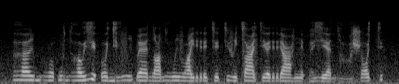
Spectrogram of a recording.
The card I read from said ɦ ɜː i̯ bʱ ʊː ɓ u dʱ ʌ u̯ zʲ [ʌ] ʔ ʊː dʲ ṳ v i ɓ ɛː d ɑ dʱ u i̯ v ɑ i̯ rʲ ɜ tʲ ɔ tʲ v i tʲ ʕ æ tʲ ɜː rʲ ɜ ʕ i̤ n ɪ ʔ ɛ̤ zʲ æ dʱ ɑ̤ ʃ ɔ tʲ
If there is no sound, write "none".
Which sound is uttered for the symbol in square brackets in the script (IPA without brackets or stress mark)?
ʌ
